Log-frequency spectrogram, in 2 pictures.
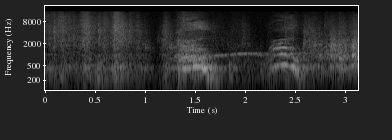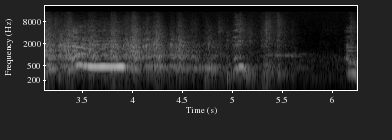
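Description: Golden retriever whining in a few drawn-out high tones, over the rustle and tearing of wrapping paper.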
